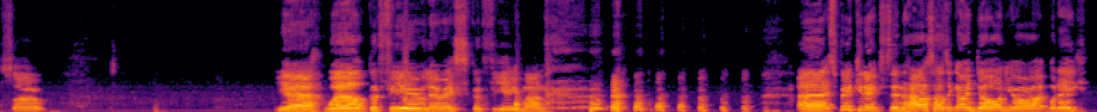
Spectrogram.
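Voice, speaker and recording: A man's voice: high-pitched, low-quality recording. A man in his thirties with a blocked-up, nasal voice from illness, rambling casually to livestream viewers and laughing often. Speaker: live streamer and bug keeper. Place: bug room, indoors.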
